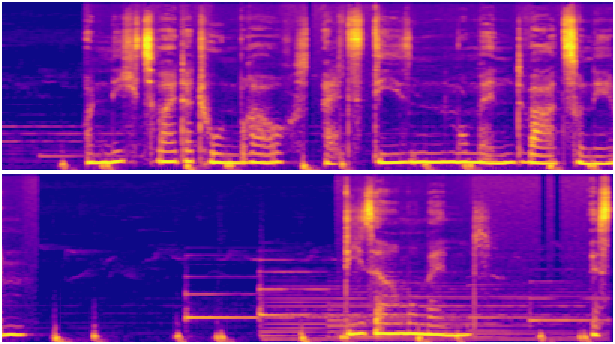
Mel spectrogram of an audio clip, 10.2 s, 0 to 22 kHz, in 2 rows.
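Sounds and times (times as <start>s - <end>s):
soft sustained musical tones: 0.0s - 2.6s, 5.4s - 10.1s
deep heartbeat: 0.5s - 6.0s, 6.6s - 10.1s
speech: 0.7s - 5.4s, 8.0s - 9.3s.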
